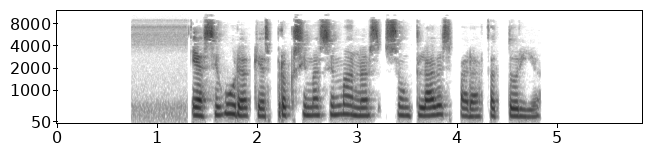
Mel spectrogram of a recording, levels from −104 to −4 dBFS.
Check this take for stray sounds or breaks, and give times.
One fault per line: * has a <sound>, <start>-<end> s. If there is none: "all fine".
all fine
